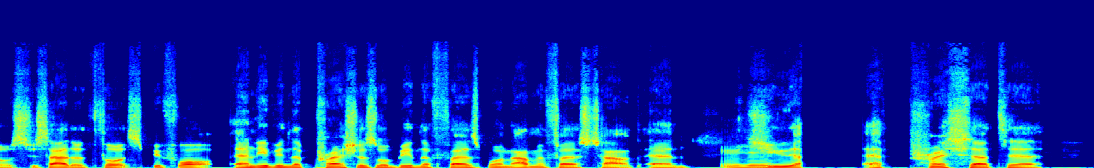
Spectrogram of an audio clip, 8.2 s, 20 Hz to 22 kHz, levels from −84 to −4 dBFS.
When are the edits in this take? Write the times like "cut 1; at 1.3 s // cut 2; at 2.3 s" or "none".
cut 1; at 1.6 s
